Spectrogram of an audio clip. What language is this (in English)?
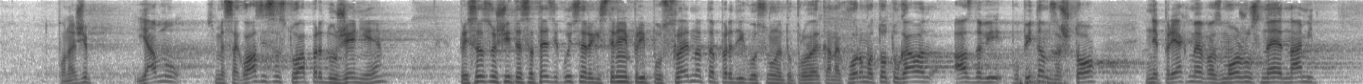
Bulgarian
